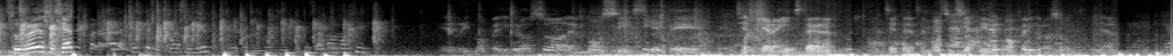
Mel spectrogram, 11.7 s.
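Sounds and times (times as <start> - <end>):
people clapping: 0.0 - 5.9
speech: 0.2 - 2.4, 4.8 - 11.4.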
